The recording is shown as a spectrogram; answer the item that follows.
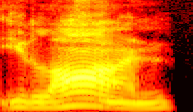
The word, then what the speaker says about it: Elan: So, you asked while we were offline as well how to pronounce my name. My name is Elon and my full name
